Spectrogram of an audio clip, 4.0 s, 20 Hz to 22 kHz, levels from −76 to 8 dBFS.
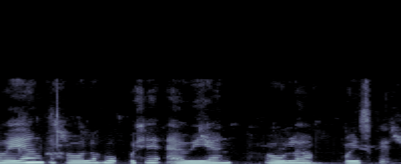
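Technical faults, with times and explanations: Throughout: Dolby Digital compression, likely the cause of the dull, band-limited speech with a rough, fluttering grain around voiced tones. Nothing sounds above 11.5 kHz, and the coarse texture fits a bitrate near 64 kbps. The encoder drops the top band and gives many frequency lines no precision, so the decoder fills them with noise. On a spectrogram there is a hard ceiling at 11.5 kHz and speckled, patchy harmonics below it.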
